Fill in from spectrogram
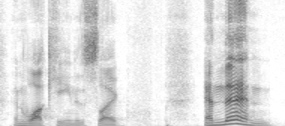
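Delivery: ordinary talk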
